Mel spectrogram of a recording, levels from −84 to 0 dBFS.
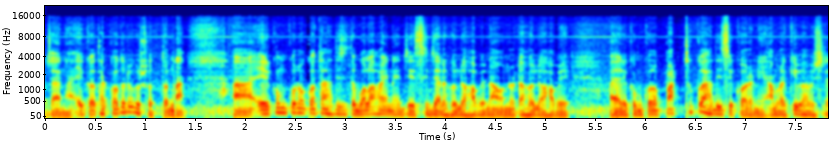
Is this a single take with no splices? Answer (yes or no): yes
